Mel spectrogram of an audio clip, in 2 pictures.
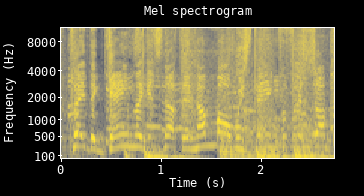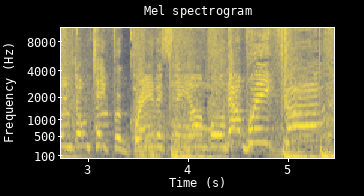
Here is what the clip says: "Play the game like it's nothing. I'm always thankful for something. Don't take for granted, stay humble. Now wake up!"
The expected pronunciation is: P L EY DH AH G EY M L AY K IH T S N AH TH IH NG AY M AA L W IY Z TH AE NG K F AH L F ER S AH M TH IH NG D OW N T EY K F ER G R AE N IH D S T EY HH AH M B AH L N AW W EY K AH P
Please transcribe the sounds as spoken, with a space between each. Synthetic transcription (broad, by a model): P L EY DH AH G EY M L AY K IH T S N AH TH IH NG AY M AA L W IY Z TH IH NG F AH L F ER S AH M TH IH NG D OW N T EY K F ER G R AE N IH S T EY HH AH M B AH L N AW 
